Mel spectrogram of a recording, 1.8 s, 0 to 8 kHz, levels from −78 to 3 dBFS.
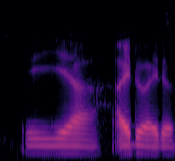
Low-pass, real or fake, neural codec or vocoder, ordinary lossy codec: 7.2 kHz; real; none; Opus, 32 kbps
